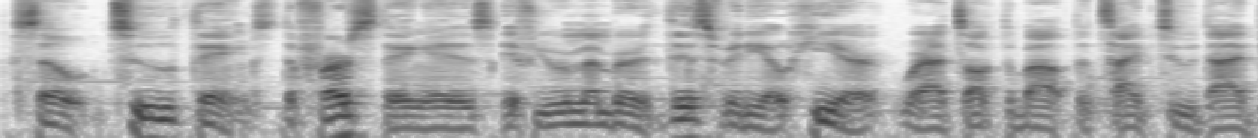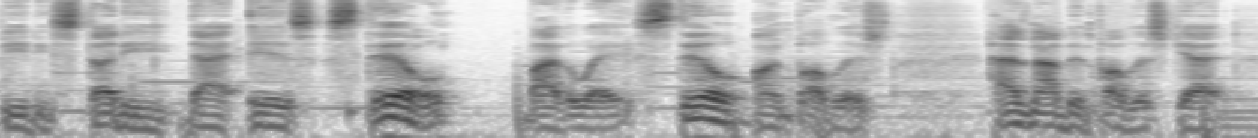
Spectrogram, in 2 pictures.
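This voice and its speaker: A young man with a hoarse, raspy voice, rambling casually through a fitness vlog update with many fillers. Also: extremely low pitch, bright, forceful tone. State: hoarse, losing voice. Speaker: fitness YouTuber.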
